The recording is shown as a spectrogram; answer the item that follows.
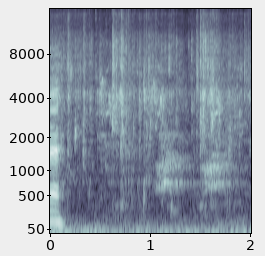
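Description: Water running and trickling steadily, with a brief stronger patch about a second in: water leaking from the solar collector's manifold fitting.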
